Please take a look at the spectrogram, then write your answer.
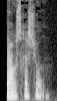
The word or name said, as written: dagsration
